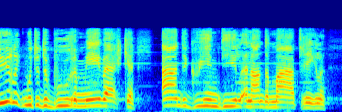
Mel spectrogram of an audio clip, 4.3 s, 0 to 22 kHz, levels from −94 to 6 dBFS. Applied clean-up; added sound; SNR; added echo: neural separator model SepFormer DNS4.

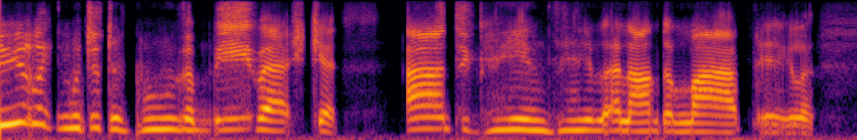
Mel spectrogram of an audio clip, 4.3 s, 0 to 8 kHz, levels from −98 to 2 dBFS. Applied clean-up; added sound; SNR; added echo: neural diffusion model UNIVERSE++.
